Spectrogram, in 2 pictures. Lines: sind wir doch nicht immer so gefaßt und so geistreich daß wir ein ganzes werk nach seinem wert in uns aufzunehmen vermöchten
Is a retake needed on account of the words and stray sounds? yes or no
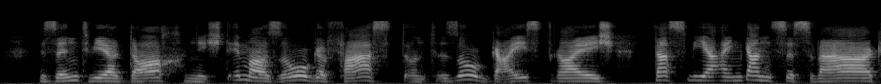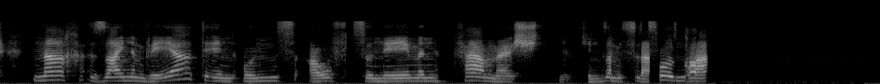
yes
